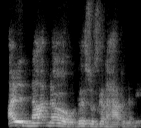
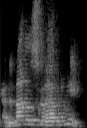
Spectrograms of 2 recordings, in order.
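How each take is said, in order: First: Said in the usual way. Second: Fast, higher, rattled repeat; fast, higher stunned repeat; rushed disbelief. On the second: Retold or imitated. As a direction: rush it out again in shock.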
